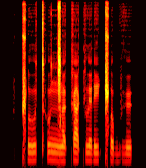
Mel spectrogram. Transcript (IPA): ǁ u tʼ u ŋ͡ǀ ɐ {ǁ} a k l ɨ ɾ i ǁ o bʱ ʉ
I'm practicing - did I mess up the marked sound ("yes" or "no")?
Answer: yes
